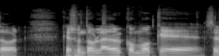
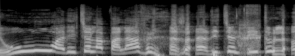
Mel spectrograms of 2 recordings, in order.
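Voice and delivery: excited fan squeal, much higher; Homer style; 14 semitones higher than usual. Retold or imitated. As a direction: shout it like Homer Simpson spotting the title. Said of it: "con rollo Homer". (como Homer, chillido emocionado mucho más agudo)

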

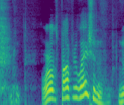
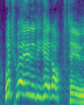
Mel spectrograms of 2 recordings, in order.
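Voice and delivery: a lightly voiced higher inspector asking; playful put-on detective question; mock inspector; 12 semitones higher than usual. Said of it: "inspector dude runs up and goes".

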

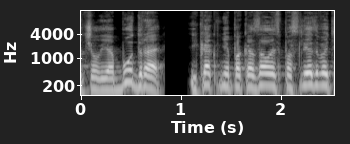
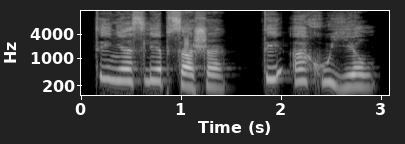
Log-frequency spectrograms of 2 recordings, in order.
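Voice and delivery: very soft, crestfallen woman; sunken voice; 6 semitones higher, 8 dB quieter than usual. A narrator's reading. Alla reacting to Sasha's blindness claim, crestfallen. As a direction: let the voice sink, quiet and drained. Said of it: "произнесла она упавшим голосом".

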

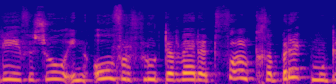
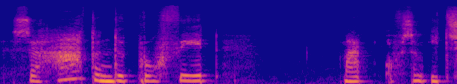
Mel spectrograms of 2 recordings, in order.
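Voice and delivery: fearful whisper; 5 dB quieter than usual. Acted. Servant afraid of the priests.

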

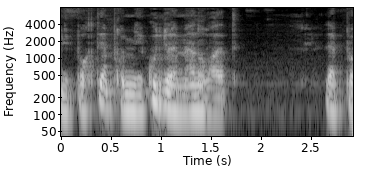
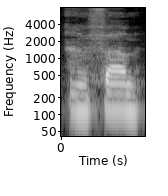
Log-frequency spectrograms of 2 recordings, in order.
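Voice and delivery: plain reading voice

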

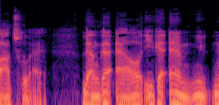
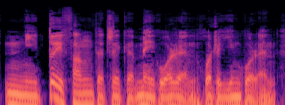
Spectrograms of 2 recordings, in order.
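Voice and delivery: ordinary talk, nothing marked

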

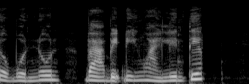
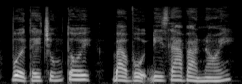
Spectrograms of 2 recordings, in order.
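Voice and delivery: ordinary delivery

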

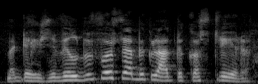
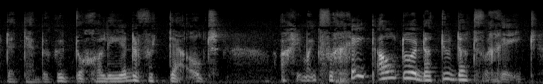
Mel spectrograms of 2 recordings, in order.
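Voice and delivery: hushed, whispered aside; whispering gossip between old ladies; conspiratorial whisper; 3 semitones lower than usual. Acted. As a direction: whisper it so he can't hear.

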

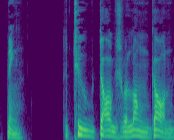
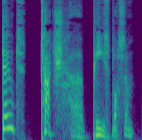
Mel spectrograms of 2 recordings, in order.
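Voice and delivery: commanding voice; 4 semitones higher than usual. A narrator's reading. Nightshade halting the elf lord, commanding. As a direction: stop him with a cold order. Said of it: "A voice said".

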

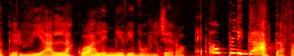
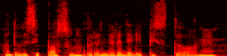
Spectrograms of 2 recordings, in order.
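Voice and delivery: anxious whisper; 2 semitones lower, 7 dB quieter than usual. Acted.

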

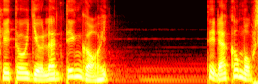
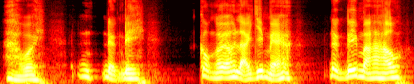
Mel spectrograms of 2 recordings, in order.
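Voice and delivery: wailing, higher and louder, pleading; a mother wailing for her dead son; loud crying; 7 semitones higher than usual. Acted. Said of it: "khóc lớn lên".

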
